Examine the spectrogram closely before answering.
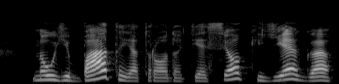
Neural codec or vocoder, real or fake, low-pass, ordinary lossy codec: none; real; 7.2 kHz; MP3, 64 kbps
